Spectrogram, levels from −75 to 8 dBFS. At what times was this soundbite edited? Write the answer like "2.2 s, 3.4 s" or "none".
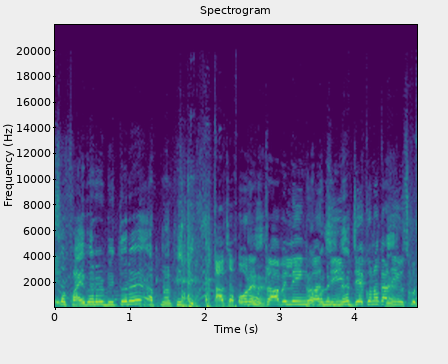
2.4 s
